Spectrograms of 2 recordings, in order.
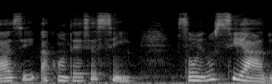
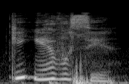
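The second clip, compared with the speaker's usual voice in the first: louder, higher, slower demanding question; emphatic question; 5 semitones higher, 6 dB louder than usual. Shown as a demonstration. Teacher repeating the question, louder and demanding. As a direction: demand it, stressing Quem. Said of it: "As frases interrogativas".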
